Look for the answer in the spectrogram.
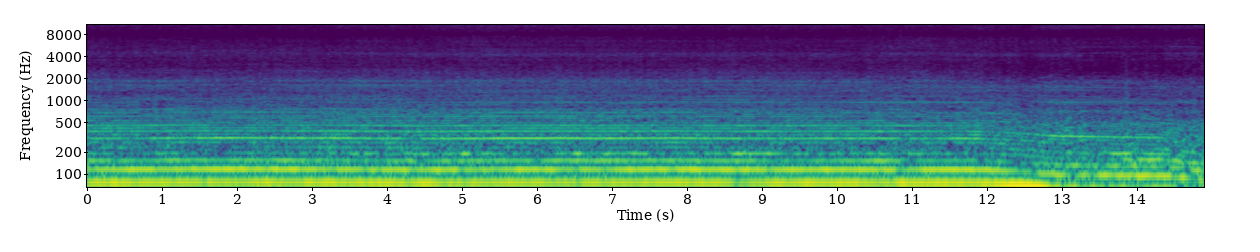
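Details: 1948 Johnson TD20 5 hp outboard, restored, lake-tested on a boat in choppy water: steady, even full-throttle drone with clean, unbroken firing over water and wind hiss; engine running healthy.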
